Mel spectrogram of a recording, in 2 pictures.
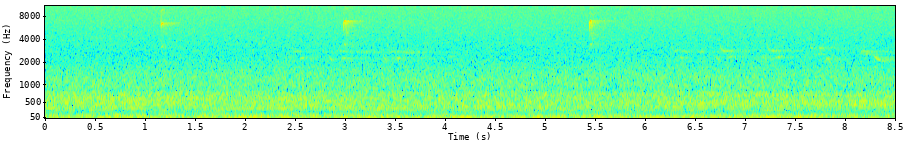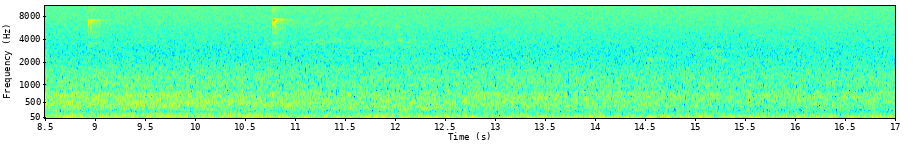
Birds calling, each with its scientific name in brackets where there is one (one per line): Downy Woodpecker (Dryobates pubescens)
American Robin (Turdus migratorius)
